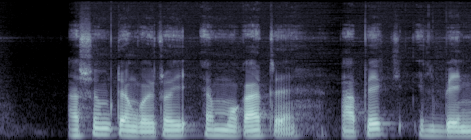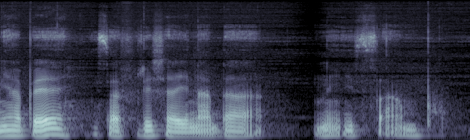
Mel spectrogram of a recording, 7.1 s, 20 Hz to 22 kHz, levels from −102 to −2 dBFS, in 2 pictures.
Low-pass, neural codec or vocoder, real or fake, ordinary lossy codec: none; none; real; none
